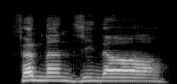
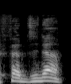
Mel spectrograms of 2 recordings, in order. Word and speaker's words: Fernandina: J'ai parlé à une nouvelle personne, à Fernandina Beach. Je dois bien le prononcer car j'ai tendance à dire Ferdinand.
